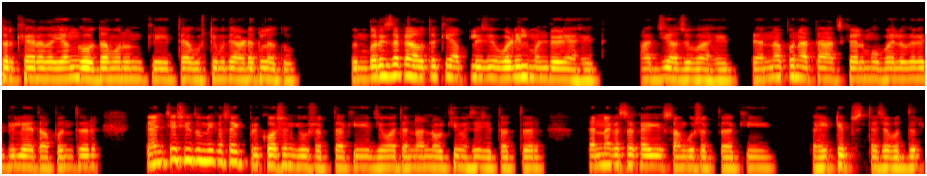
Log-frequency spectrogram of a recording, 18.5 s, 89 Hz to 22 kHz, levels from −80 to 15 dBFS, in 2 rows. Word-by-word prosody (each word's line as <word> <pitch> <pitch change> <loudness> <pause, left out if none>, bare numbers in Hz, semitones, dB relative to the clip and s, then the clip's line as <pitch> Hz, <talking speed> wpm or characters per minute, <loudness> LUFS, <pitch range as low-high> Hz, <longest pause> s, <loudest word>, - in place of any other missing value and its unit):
तर 155 -1 +5
खैर 150 +1 +3 0.2
यंग 150 +2 +3
होता 150 0 +6
म्हणून 150 0 -1
की 145 0 0
त्या 145 +1 +2
गोष्टीमध्ये 145 +1 -1
अडकला 145 +1 +2
तु. 135 -1 -3 0.6
पण 150 0 -2
बऱ्याचदा 175 +3 +5
काय 180 - +9
होतं 165 0 +3
की 170 - 0
आपले 160 0 0
जे 155 +1 0
वडील 160 +2 +6
मंडळी 150 -1 +3
आहेत, 135 -1 -1 0.5
आजी-आजोबा 140 -1 0
आहेत 135 +1 -1 0.2
त्यांना 150 +3 -1
पण 170 -1 +1
आता 155 -1 +2
आजकाल 145 +1 -2
मोबाईल 145 0 -1
वगैरे 150 +1 +1
दिलेत 150 -2 0
आपण 145 +1 -3
तर 150 0 0 0.5
त्यांच्याशी 210 +7 +1
तुम्ही 215 -1 +3
कसं 205 0 -1
एक 195 -1 -1
प्रिकॉशन 160 0 0
घेऊ 150 0 -1
शकता 140 0 -3
की 145 0 -4
जेव्हा 140 +1 -1
त्यांना 145 +1 -2
अनोळखी 140 +1 -3
मेसेज 140 0 -3
येतात, 135 0 -3
तर 140 0 -1 0.5
त्यांना 160 +2 +1
कसं 160 0 0
काही 155 -1 +2
सांगू 145 0 -2
शकता 140 0 -3
की 140 0 -6 0.4
काही 140 0 0
टिप्स 155 0 -1
त्याच्याबद्दल? 140 -1 -1
145 Hz, 175 wpm, -20 LUFS, 140-155 Hz, 0.6 s, काय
